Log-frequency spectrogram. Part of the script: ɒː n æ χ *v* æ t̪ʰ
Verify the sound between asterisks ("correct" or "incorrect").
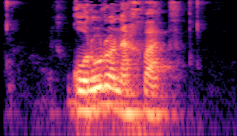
correct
